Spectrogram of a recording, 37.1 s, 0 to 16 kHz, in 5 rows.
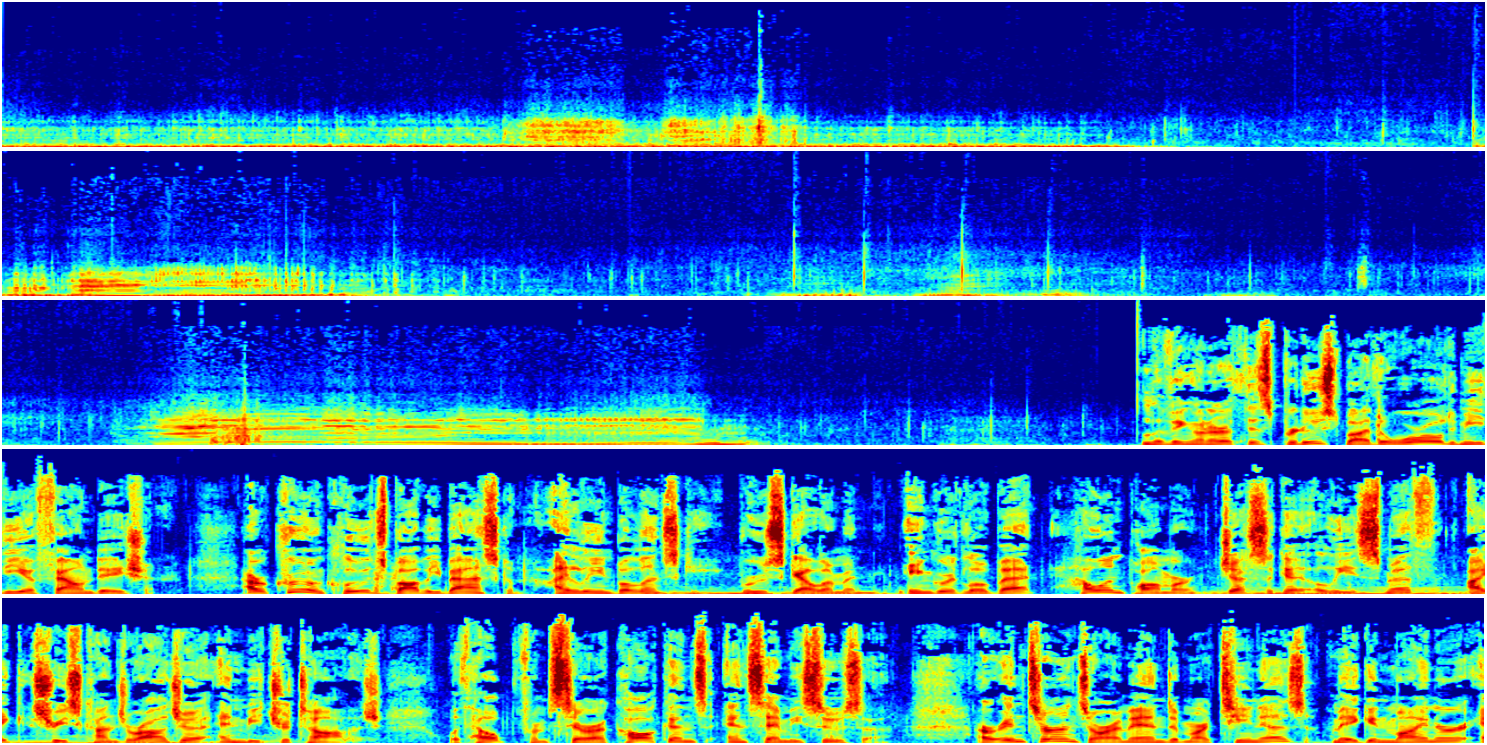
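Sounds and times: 
lone adult whale calls recorded by hydrophone on the sea bottom near Peninsula Valdez, Argentina: 0:00.0 - 0:06.0, 0:06.6 - 0:09.5, 0:15.4 - 0:18.9, 0:25.3 - 0:26.9, 0:28.2 - 0:31.2
speech: 0:20.6 - 0:37.0.

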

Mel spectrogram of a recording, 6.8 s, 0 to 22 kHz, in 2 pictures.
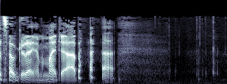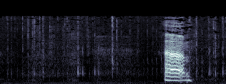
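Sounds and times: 
speech: 0:00.0 - 0:02.0, 0:05.9 - 0:06.4
typing on a computer keyboard: 0:02.3 - 0:06.7.

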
